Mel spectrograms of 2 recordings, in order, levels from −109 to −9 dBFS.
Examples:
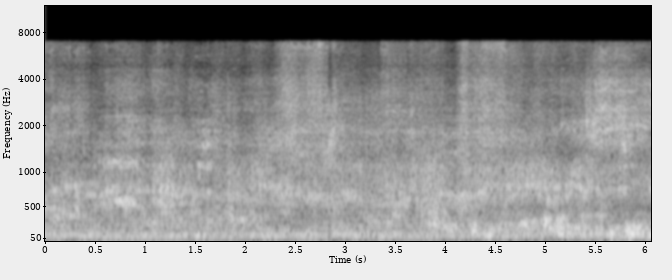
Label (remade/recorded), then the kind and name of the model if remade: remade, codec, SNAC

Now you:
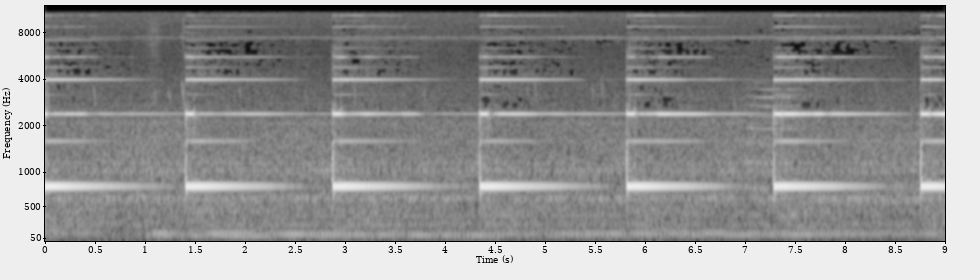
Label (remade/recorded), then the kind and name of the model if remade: recorded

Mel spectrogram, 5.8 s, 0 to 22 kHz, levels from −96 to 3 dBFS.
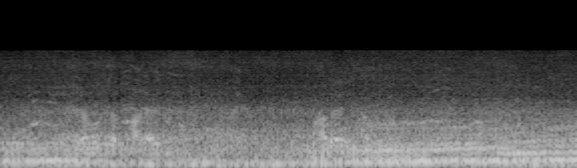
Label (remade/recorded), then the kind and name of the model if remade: remade, vocoder, Vocos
